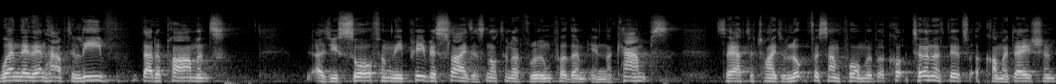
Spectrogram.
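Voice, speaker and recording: A man talks with a British accent at a fairly quick pace. His pitch is fairly high and his intonation fairly even. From Britain. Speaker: conference speaker on migration. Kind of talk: lecture. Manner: halting, many fillers.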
